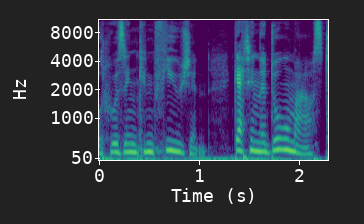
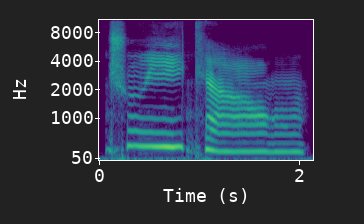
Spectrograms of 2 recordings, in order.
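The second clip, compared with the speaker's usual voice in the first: sleepy voice. A narrator's reading. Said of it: "said a sleepy voice".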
